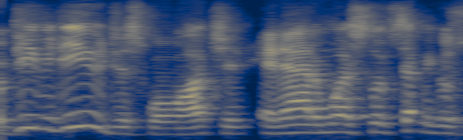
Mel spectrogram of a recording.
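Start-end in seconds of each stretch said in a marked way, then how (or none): none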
